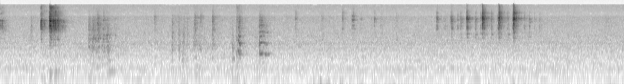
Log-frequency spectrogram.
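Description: Light clicks and taps from a small diecast model car being handled: a few separate ticks, then a quick run of clicks near the end.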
